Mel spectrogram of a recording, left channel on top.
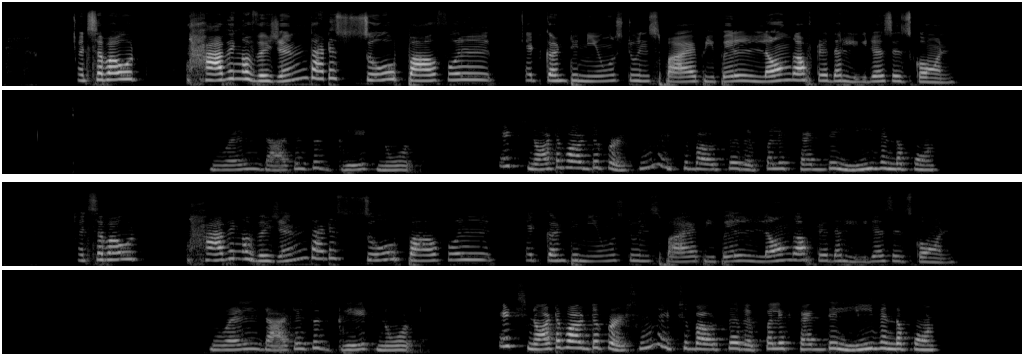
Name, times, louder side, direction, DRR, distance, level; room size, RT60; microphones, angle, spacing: voice 1, 0.8-1.3 1.8-4.9 5.2-9.5, left 8 dB, 55° left, 0.3 m, -29 dB
voice 2, 12.3-14.3 15.2-19.5, right 6 dB, 65° right, 0.4 m, -33 dB
2.9 x 2.5 x 2.6 m
head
